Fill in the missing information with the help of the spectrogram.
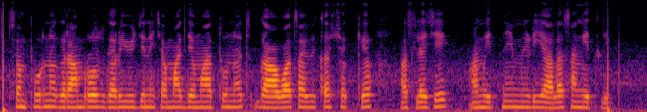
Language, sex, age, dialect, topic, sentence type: Marathi, male, 25-30, Standard Marathi, banking, statement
